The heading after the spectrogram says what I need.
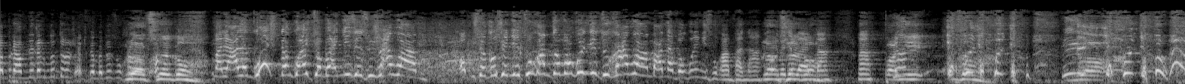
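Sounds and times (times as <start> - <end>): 
speech: 0.1 - 11.7
woman coughing: 9.4 - 11.8.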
